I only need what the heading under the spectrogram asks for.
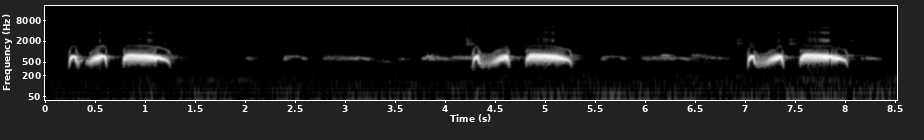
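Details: A spotted dove decoy, thổ sấm voice, calling to provoke and attract wild doves. Paired quick coos lead into a long hollow falling coo, repeated three times, with faint soft cooing murmurs between phrases.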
